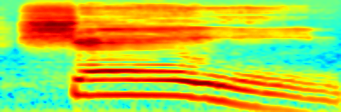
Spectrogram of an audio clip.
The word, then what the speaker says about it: Shane: Just like my name, Shane. That's the perfect pronunciation.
